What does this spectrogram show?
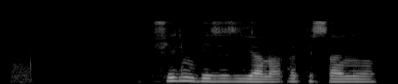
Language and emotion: Russian, neutral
